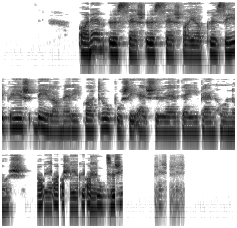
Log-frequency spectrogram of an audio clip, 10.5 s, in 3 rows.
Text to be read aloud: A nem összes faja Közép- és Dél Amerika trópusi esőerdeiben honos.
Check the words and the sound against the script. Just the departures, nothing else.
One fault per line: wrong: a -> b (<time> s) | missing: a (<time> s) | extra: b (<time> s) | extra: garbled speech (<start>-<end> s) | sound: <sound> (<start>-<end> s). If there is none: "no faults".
extra: összes (2.1 s)
extra: garbled speech (7.5-8.8 s)
sound: laugh (9.3-9.7 s)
